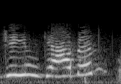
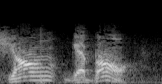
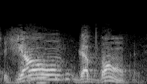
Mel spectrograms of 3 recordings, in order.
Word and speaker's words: Jean Gabin: Oh, you mean Jean Gabin? – Oh, not Gabin. It's Jean Gabon. – Gabon? – Yes, Jean Gabon. You pronounce it through the nose, you see.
